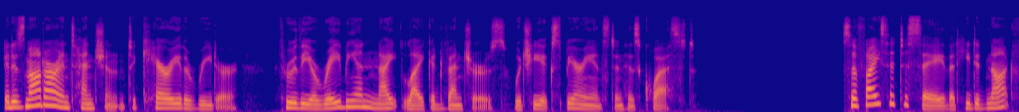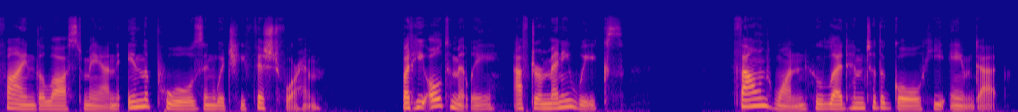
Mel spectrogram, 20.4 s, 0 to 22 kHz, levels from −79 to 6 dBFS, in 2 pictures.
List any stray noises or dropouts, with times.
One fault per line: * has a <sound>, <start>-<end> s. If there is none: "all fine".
all fine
